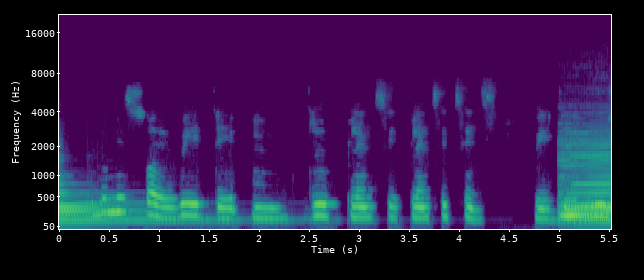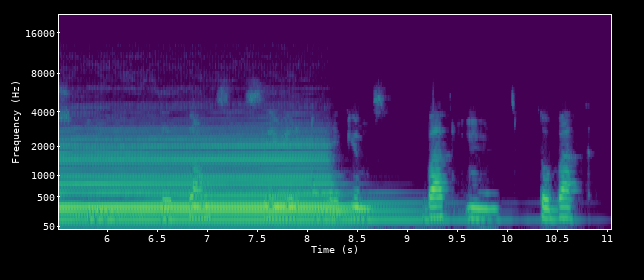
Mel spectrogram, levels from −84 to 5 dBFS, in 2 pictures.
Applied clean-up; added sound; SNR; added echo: neural mask model RNNoise.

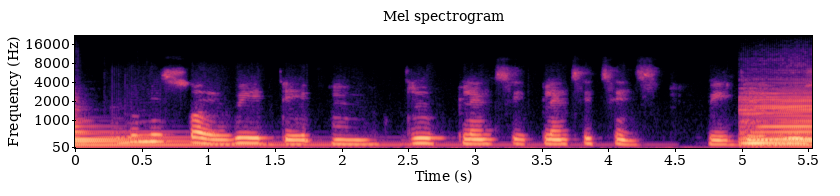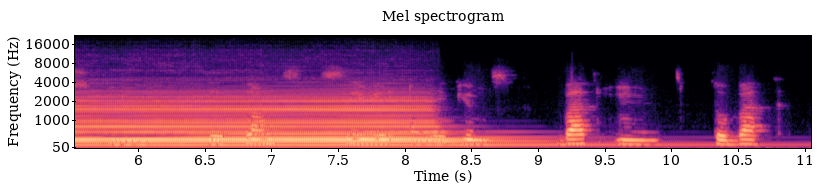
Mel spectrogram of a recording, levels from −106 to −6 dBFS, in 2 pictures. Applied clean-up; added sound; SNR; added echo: none; Bowed string instrument; -2 dB; none.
